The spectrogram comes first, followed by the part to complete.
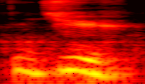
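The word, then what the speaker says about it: dû: Este es du, con accent circonflexe, avec accent circonflexe. Pourquoi? Parce qu'il y a notre du que nous déjà connaissons. Du est de plus le. ¿Ya? C'est la même pronunciación. ¿Sí? Es la misma pronunciación, solo que le pusieron el acento circunflexo para distinguir. Eso se llama tilde diacrítica. ¿Sí? Para distinguir la función.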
